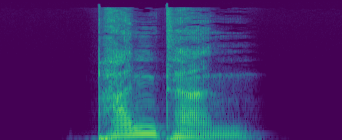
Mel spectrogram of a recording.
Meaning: dative plural of Panter
- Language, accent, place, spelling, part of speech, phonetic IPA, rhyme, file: German, Germany, Berlin, Pantern, noun, [ˈpantɐn], -antɐn, De-Pantern.ogg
